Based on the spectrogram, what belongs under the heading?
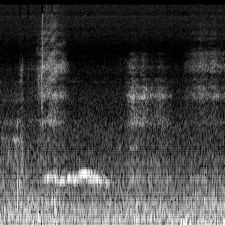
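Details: Owl calling at night somewhere up the road, unseen: a single drawn-out, slightly rising whistled hoot about a second long, faint over low background rumble and a few soft rustles.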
